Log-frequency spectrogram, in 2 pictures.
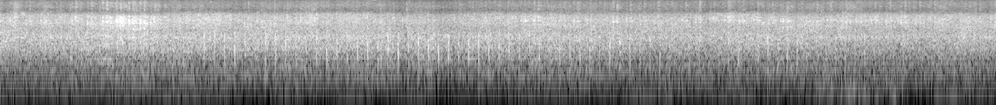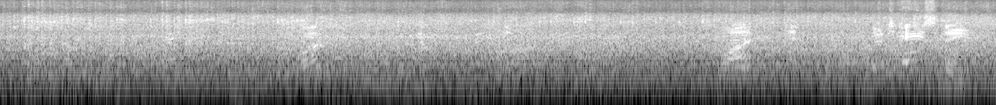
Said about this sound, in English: Why is there so much traffic in this goddamn parking lot? Traffic? This is the Grand Auto. It's up for midnight. They're not going to Grand Auto. They're going by Grand Auto.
